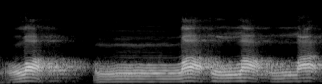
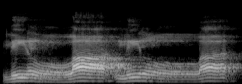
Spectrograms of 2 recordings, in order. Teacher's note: orang Indonesia tebal la la la karena lidahnya lurus lillah lillah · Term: lam yang lurus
